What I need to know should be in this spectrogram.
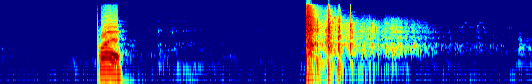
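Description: A shotgun fires loudly outdoors, with a short echo.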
